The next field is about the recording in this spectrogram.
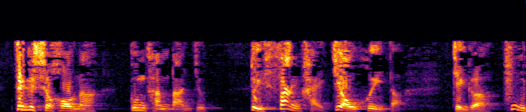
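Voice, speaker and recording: A man's voice comes across somewhat breathy. He keeps a moderate pace. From China. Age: 70s. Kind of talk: testimony. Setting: church.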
